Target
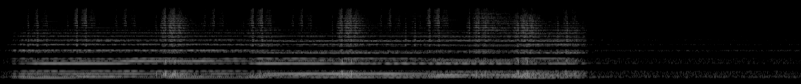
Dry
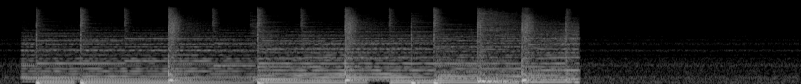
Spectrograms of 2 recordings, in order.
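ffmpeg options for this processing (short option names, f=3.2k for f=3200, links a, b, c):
-af "afftfilt=real='re':imag='-im':win_size=8192:overlap=0.75,afftfilt=real='re*eq(mod(floor(b*sr/1024/320),2),1)':imag='im*eq(mod(floor(b*sr/1024/320),2),1)':win_size=1024:overlap=0.75,volume=1dB"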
